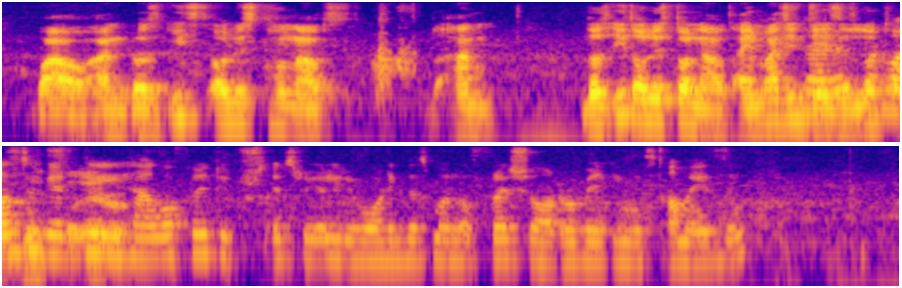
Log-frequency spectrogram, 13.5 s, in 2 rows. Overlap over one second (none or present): present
